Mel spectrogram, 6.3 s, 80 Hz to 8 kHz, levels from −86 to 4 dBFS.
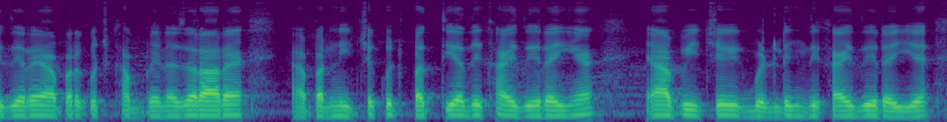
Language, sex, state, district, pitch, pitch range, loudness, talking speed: Hindi, male, Rajasthan, Nagaur, 95 Hz, 95-100 Hz, -23 LUFS, 235 wpm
